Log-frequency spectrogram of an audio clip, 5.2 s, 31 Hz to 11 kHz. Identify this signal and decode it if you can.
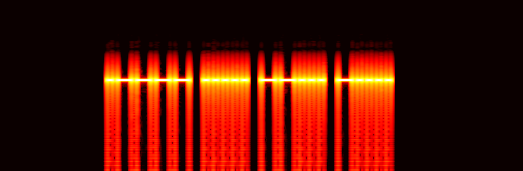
Morse code, heard as a keyed tone, about 25 wpm, 700 Hz. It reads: 1576
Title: Numbers - Contest Style - 4-Digit 25wpm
